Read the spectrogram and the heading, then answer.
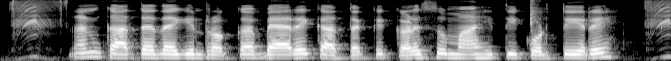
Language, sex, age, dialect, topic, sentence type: Kannada, female, 36-40, Dharwad Kannada, banking, question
